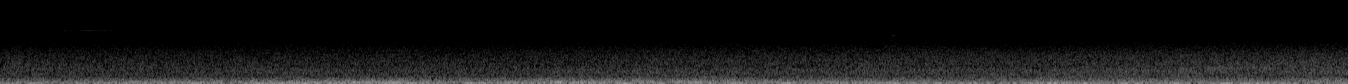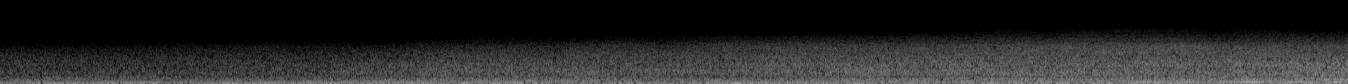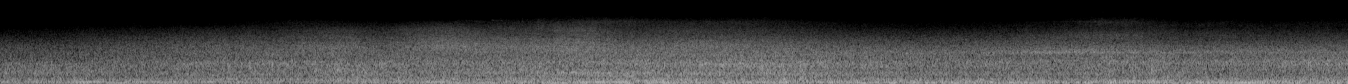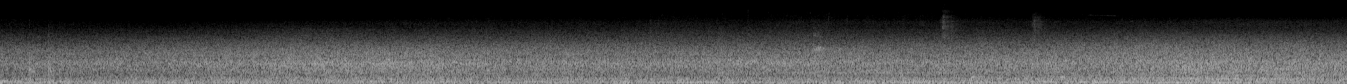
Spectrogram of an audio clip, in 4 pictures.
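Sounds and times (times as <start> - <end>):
passing cars rumbling: 25.8 - 53.9.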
